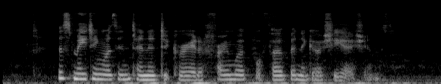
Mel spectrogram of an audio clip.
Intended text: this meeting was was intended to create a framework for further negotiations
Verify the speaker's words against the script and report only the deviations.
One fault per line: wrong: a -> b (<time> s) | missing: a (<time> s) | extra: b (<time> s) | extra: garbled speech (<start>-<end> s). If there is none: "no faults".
missing: was (1.2 s)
